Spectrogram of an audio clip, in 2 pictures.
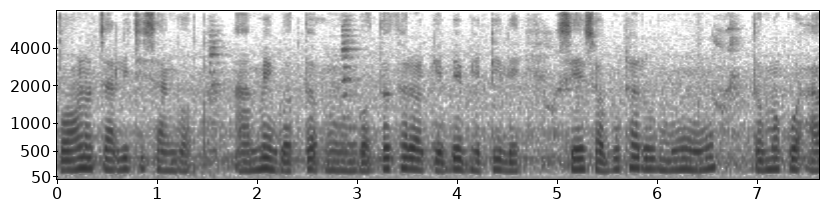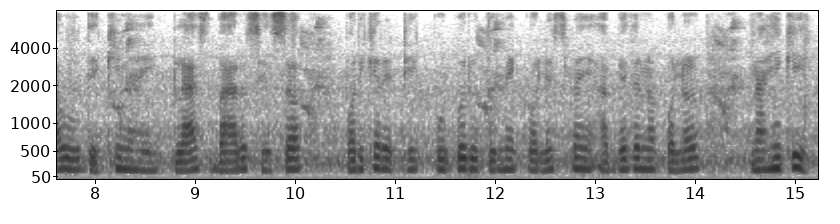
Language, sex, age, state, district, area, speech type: Odia, female, 30-45, Odisha, Sundergarh, urban, read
